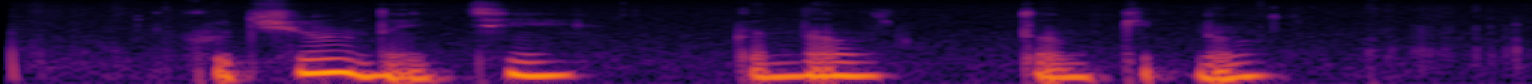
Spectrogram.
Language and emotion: Russian, sad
